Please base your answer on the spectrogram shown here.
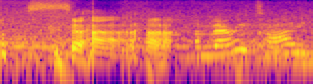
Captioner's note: laughing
